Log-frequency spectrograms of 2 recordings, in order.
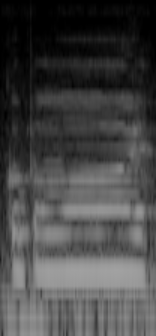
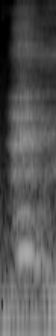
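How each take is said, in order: First: It is said in a very low voice. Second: It is said in a very high voice.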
